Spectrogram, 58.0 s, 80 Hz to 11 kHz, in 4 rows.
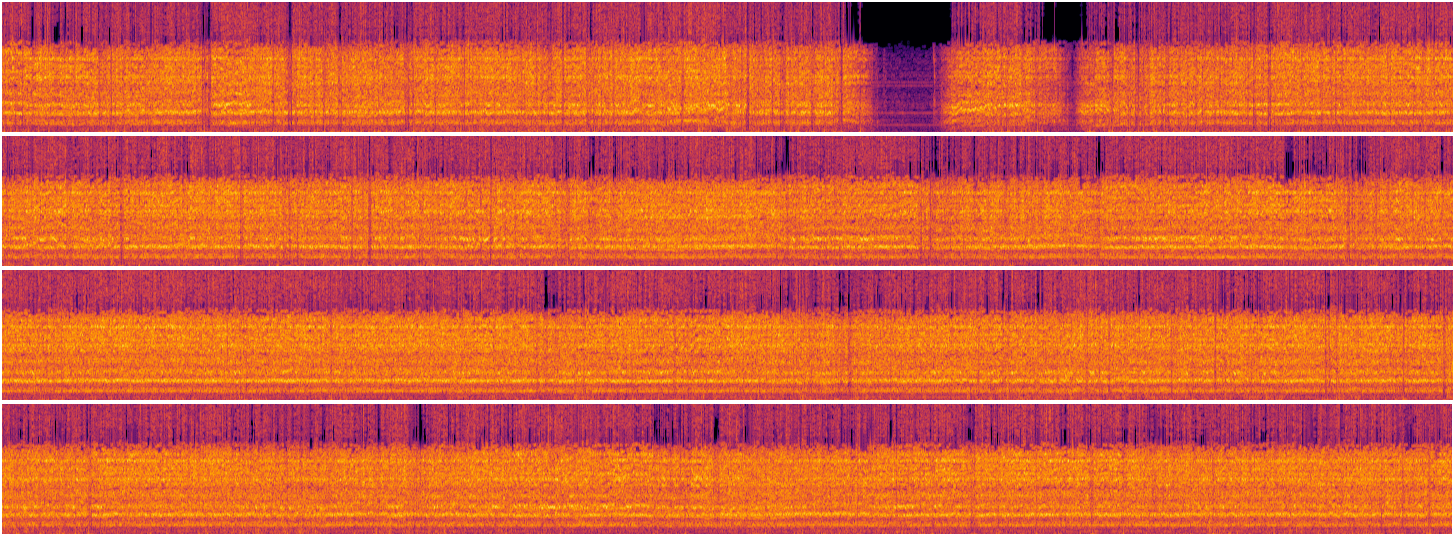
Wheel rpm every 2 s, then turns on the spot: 210, 220, 230, 240, 110, 130, 220, 230, 240, 230, 220, 220, 220, 220, 230, 230, 230, 230, 230, 230, 230, 230, 230, 230, 220, 210, 230, 230, 230.
none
